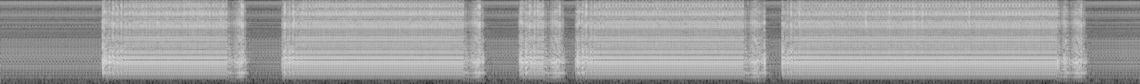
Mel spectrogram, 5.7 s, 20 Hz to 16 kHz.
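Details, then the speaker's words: 326 Hudson model locomotive in neutral on powered track; steady harsh electrical buzz in bursts from the air chime speaker, track voltage leaking through the voice coil, capacitor to be replaced to eliminate it. "when I turn on locomotive you'll hear the um electrical humming coming from the speaker all right so it's a neutral right now and that's track voltage that's spilling through the voice coil in the"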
